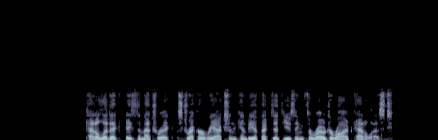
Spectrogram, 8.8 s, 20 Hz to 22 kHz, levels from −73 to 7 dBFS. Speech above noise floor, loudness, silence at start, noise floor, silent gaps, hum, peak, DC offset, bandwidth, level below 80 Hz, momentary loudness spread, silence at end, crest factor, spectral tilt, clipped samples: over 71 dB; -19 LUFS; 1.7 s; under -90 dBFS; 2.41-2.50 s, 3.38-3.54 s, 5.16-5.22 s; none; -2 dBFS; under 0.1%; 8.2 kHz; -60 dBFS; 8 LU; 0.95 s; 20 dB; -5 dB/octave; under 0.1%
